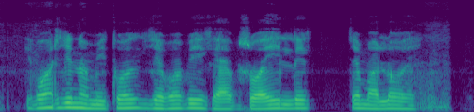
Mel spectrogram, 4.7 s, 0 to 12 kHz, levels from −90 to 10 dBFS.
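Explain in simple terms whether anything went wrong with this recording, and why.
Listening closely to the recording, nothing stood out as having gone wrong with the sound.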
